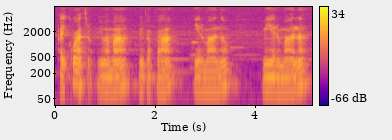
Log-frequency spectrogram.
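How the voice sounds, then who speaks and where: A man's voice: extremely low pitch, faint music behind. A man teaching, who walks students through a study questionnaire and reads each answer word by word. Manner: slow, deliberate, spelling out each word.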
